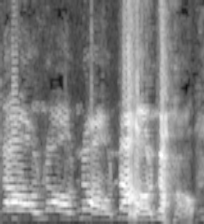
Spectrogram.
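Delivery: high, drawn-out string of refusals; wailing denial. Retold or imitated. Fan watching the friend vanish, wailing denial. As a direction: wail it like you can't bear it. Reliving denial at the character's death.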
